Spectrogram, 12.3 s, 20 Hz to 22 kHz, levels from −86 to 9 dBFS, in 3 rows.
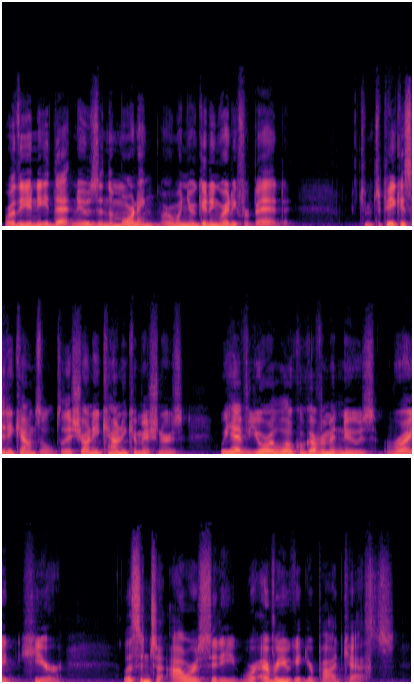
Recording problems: none

